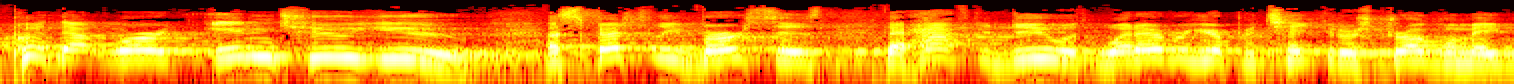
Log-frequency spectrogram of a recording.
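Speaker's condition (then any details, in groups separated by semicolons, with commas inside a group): No condition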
